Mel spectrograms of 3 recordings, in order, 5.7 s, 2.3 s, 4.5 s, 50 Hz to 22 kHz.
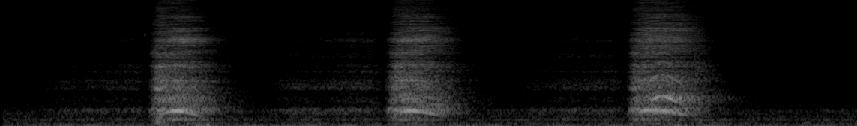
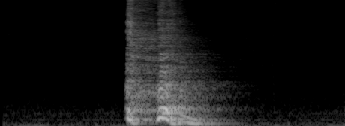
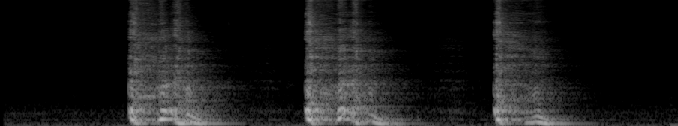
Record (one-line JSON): {"exhalation_length": "5.7 s", "exhalation_amplitude": 728, "exhalation_signal_mean_std_ratio": 0.43, "cough_length": "2.3 s", "cough_amplitude": 6842, "cough_signal_mean_std_ratio": 0.34, "three_cough_length": "4.5 s", "three_cough_amplitude": 4395, "three_cough_signal_mean_std_ratio": 0.45, "survey_phase": "beta (2021-08-13 to 2022-03-07)", "age": "45-64", "gender": "Male", "wearing_mask": "No", "symptom_none": true, "smoker_status": "Never smoked", "respiratory_condition_asthma": false, "respiratory_condition_other": false, "recruitment_source": "REACT", "submission_delay": "2 days", "covid_test_result": "Negative", "covid_test_method": "RT-qPCR", "influenza_a_test_result": "Negative", "influenza_b_test_result": "Negative"}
